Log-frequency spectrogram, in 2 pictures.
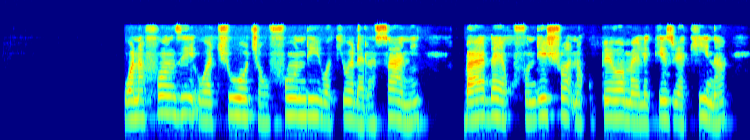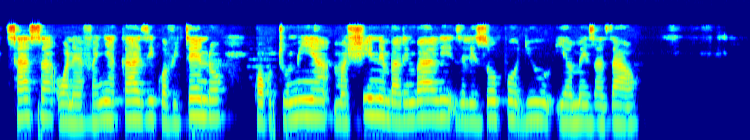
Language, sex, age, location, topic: Swahili, female, 36-49, Dar es Salaam, education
